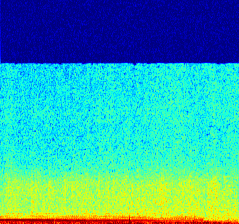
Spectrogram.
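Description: The song's final chord ringing out and slowly dying away, over the steady hiss of an old recording, with one faint click a little past halfway.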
